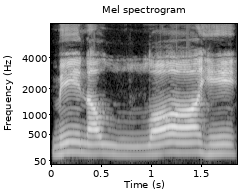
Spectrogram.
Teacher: لفظ اللہ کے نام سے پہلے زبر ہے تو لفظ اللہ کے نام کو موٹا کرنا ہے. من اللہ، میم کو نون کے ساتھ پلس کرنا ہے، نون ساکن کے بعد واو ہے تو نون ساکن پر غنہ کریں گے.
